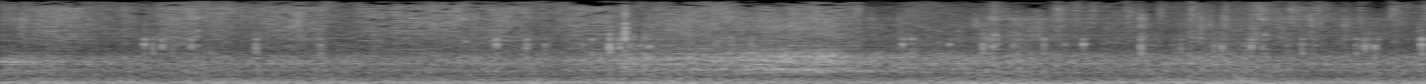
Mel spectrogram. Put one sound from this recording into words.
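Tyres hum on the road at speed.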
